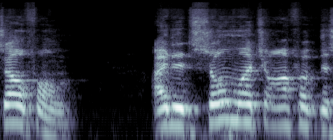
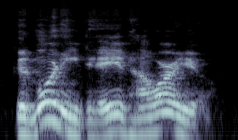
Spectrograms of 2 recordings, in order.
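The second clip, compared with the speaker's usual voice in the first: sci-fi spaceship computer voice; 5 semitones lower than usual. Quoting the movie computer to viewers: HAL 9000 voice. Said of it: "the Hal nine thousand".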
